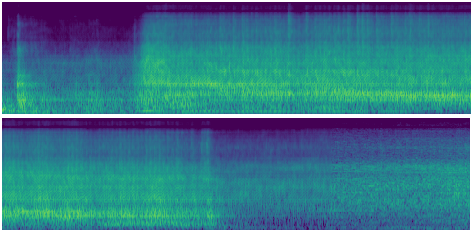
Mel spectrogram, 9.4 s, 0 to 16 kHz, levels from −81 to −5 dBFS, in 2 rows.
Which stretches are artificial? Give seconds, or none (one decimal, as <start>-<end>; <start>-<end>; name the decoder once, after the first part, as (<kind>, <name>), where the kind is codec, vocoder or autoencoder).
0.0-8.0 (vocoder, Vocos)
